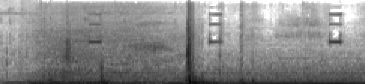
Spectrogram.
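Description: Low rumble of a phone camera being handled inside a car. There is one sharp click about halfway through, and two short electronic beeps about three seconds apart.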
